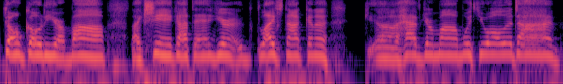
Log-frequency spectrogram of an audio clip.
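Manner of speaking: angry dad. Retold or imitated. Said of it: "I'm getting angrier and angrier".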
